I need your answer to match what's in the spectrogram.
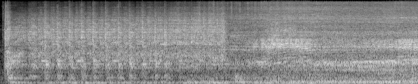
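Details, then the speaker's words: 4.3L Vortec just started after crank-no-start repair; harsh, hissy scraping steady over idle, owner thinks fan still hitting plastic. "that sounds a little better think that fan is still hitting might be h plastic down there too but hey it's running now"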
